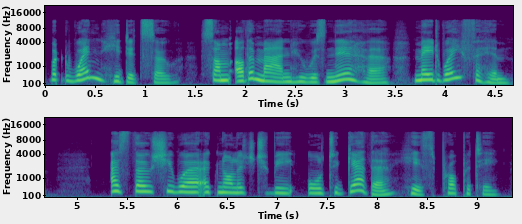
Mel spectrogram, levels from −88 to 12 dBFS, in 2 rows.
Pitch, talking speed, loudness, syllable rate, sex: 210 Hz, 165 wpm, -19 LUFS, 4.5 syllables/s, female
